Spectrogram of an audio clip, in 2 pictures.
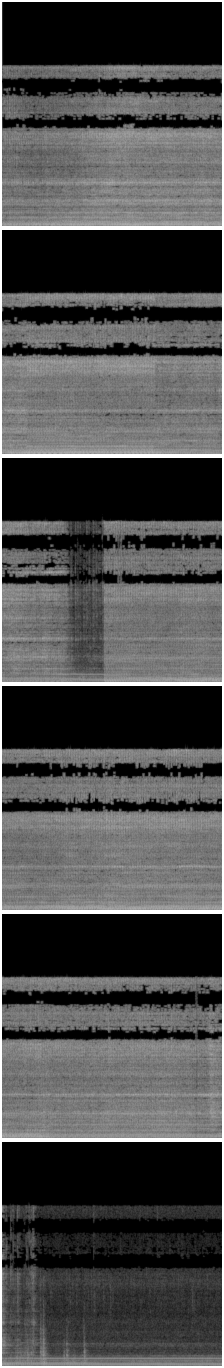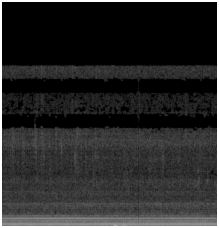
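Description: A small wet saw's diamond blade cuts through a fossilized shark coprolite: a harsh grinding over the motor's steady hum, easing off briefly about a third of the way in. A little past two-thirds through the grinding stops and only the quieter hum of the spinning blade goes on.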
